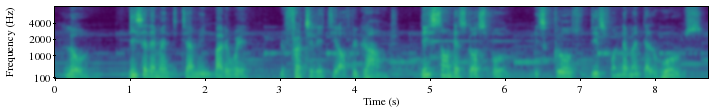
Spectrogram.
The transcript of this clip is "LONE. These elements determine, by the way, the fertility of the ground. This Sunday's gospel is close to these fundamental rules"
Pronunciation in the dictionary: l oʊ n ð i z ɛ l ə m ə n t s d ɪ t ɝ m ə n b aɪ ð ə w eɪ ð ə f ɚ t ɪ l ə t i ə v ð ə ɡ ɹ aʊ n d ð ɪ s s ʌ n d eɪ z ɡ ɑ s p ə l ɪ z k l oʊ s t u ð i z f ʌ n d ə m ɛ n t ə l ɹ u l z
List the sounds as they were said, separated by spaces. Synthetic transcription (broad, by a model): l oʊ n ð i s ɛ l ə m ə n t d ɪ t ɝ m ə n b aɪ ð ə w eɪ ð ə f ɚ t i l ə t i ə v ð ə ɡ ɹ aʊ n d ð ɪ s s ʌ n d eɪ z ɡ ɑ s p ə l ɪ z k l oʊ s t u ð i s f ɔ n d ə m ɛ n t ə l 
